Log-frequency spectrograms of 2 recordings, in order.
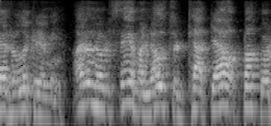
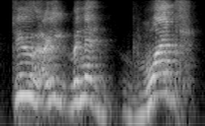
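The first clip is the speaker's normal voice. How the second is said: ordinary talk, nothing marked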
